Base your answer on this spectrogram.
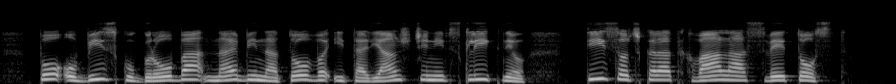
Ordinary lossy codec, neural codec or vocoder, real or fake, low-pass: none; none; real; 7.2 kHz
